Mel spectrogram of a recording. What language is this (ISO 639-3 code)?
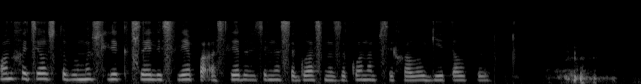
rus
